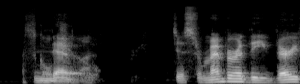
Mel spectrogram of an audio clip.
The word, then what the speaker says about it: Skulltula: It's not Plus, a you gotta Skolta.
